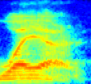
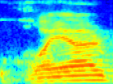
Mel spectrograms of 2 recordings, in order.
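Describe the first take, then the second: First: The word starts with a w sound. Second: The word starts with an h sound. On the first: The speaker calls it right. "আমরা বলবো ওয়ার" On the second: The speaker calls it wrong. "হোয়ার বা হুয়ার না বলে"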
